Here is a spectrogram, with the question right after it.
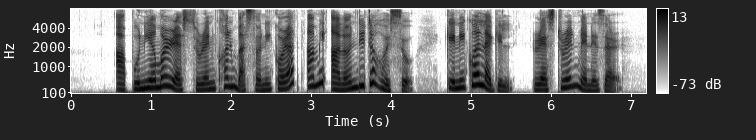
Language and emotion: Assamese, happy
